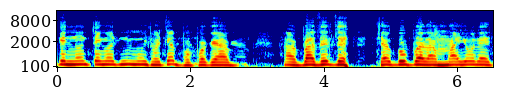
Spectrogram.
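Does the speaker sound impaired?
Yes: cerebral palsy; since birth, needs extra support for daily living activities; attends Aspace Sevilla day centre for stimulation, needs adapted bus to reach centre.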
